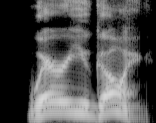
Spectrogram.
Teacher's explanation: Again, the pitch drops at the end. That drop is a clear signal to the listener that your thought is completely finished. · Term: falling intonation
